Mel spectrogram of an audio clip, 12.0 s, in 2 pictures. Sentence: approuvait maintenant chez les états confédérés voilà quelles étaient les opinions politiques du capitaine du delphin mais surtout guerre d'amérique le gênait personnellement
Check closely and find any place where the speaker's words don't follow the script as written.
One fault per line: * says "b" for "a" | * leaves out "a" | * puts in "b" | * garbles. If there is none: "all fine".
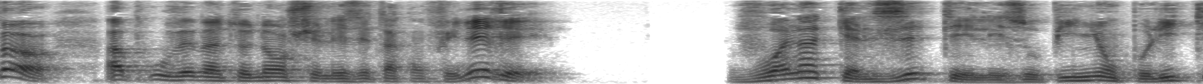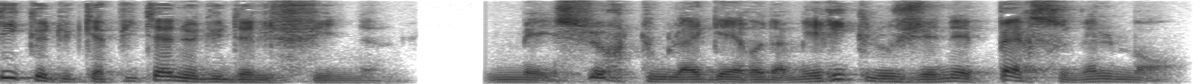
* puts in "la"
